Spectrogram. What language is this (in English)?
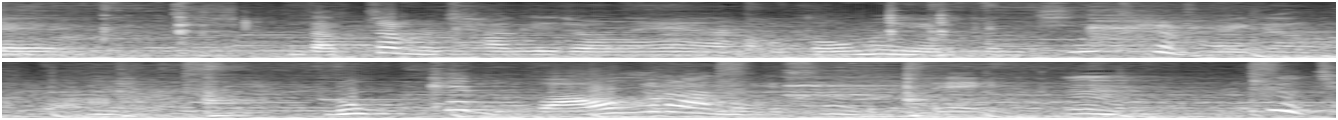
Korean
